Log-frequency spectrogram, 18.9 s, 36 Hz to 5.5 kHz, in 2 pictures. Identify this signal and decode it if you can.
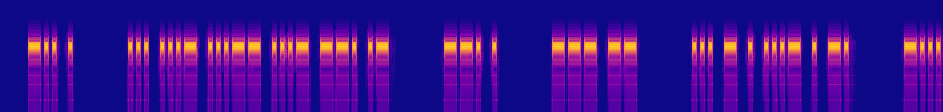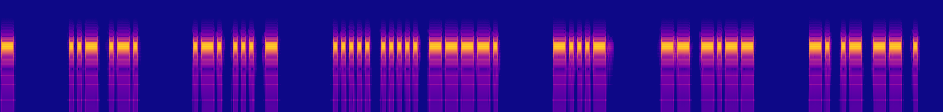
Morse code, heard as a keyed tone, about 30 wpm, 700 Hz. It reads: DE SV3VGA GE OM STEVEN <BT> UR RST 559 <BT> MY NAME
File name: UK MASTER QSOs TRAINING / 30WPM / UK MASTER QSOs 0041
